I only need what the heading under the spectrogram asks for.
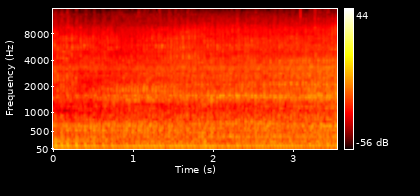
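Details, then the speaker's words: Yamaha Zuma (Minarelli vertical) two-stroke freshly rebuilt with new Polini Evolution 70cc cylinder kit, second warm-up fire-up: steady, even idle with no knocking or clanking from bottom end though crank had extra side-to-side play; sounds healthy, normal idle. "Not too much noise from the bottom end. I thought that crank was going to be a little uh clankier."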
